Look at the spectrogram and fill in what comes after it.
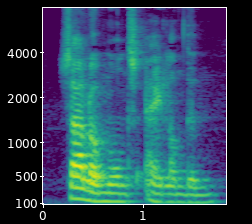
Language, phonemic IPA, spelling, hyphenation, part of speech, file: Dutch, /ˈsaːloːmɔnsˌɛi̯lɑndə(n)/, Salomonseilanden, Sa‧lo‧mons‧ei‧lan‧den, proper noun, Nl-Salomonseilanden.ogg
- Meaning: Solomon Islands (a country consisting of the majority of the Solomon Islands archipelago in Melanesia, in Oceania, as well as the Santa Cruz Islands)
